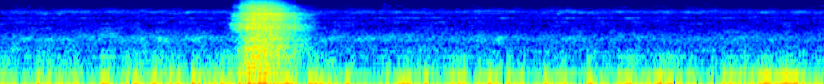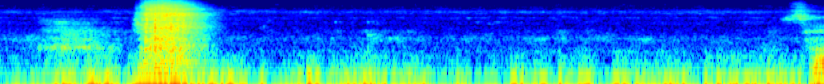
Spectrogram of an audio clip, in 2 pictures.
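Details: Two sharp sneezes a few seconds apart over quiet room noise, from an adult who currently has a cold.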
